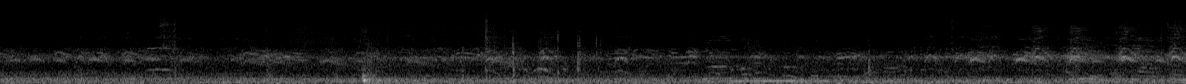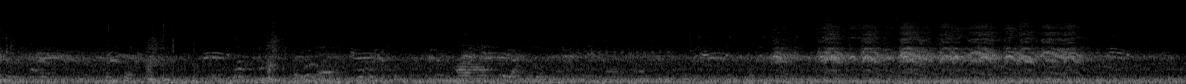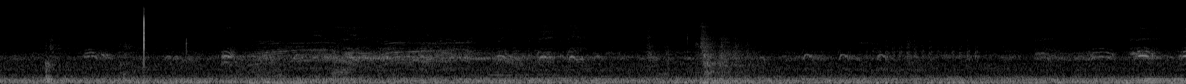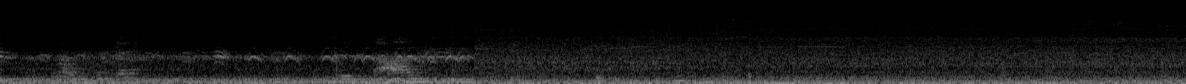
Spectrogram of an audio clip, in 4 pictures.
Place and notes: Summit Street, Trinity College - Main Quad: Crows
Recording of crows, they come out to the main quad routinely around 4pm.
